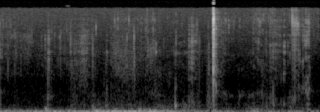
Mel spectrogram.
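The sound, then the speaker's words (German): Someone bites into a club sandwich with onions, followed by a few crunchy, wet chewing sounds and soft mouth noises, with no talking. “Das sieht geil aus, da musst du reinbeißen, schön in die Zwiebeln aber rein.”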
